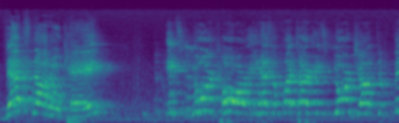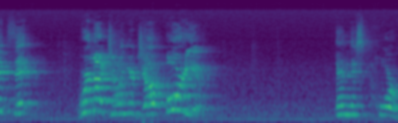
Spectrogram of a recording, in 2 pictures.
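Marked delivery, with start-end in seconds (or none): 0.1-9.0 father scolding. Retold or imitated. Father berating rental agent.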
